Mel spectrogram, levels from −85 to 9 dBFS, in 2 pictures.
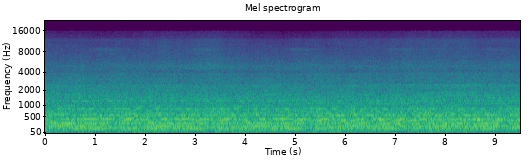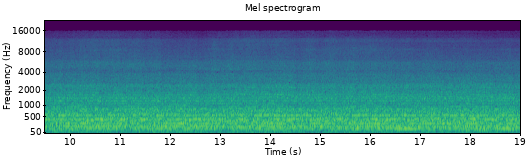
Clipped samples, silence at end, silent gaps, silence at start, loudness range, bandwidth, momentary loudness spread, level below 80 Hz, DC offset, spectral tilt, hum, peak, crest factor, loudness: under 0.1%; 0 s; none; 0 s; 0 LU; 15.5 kHz; 1 LU; -36 dBFS; 0.3%; -6.5 dB/octave; none; -2 dBFS; 12 dB; -14 LUFS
